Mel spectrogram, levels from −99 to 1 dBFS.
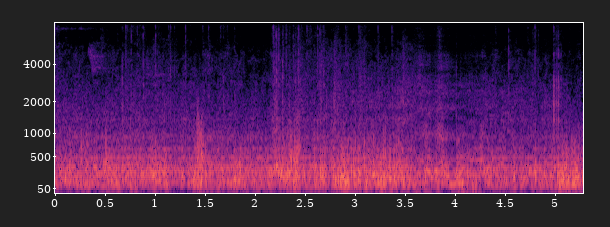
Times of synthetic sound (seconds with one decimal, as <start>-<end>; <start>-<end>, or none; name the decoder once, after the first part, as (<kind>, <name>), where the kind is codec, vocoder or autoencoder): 3.6-4.3 (codec, SNAC)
